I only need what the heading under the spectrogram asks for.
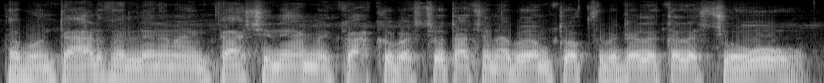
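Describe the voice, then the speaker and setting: A man's voice: mid-range voice, flat delivery, very fast, dark tone, close to an everyday voice. A man playing a stubborn Egyptian father. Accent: Egyptian Arabic. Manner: firm, dismissive. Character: stubborn grieving father, tradition-bound.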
